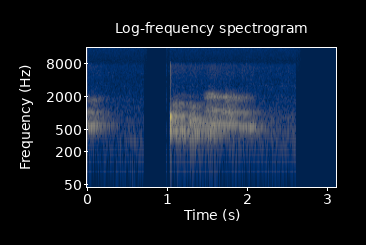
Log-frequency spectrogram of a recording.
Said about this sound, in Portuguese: Segura o cachorro aí.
